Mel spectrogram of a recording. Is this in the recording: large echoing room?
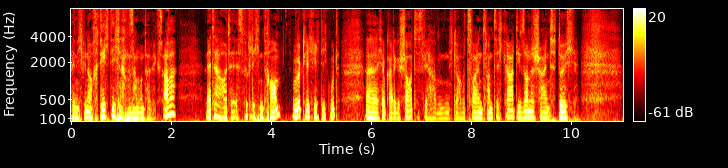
no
